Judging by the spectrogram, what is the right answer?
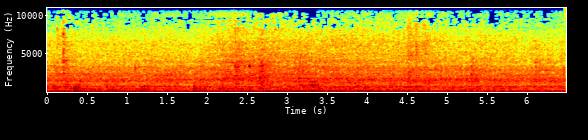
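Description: Komatsu PC78US mini excavator's diesel engine running steadily as the machine works its boom and bucket in a ditch.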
